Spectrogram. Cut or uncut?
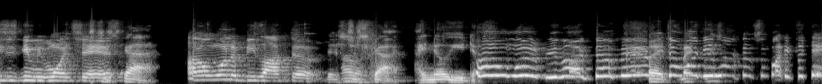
uncut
